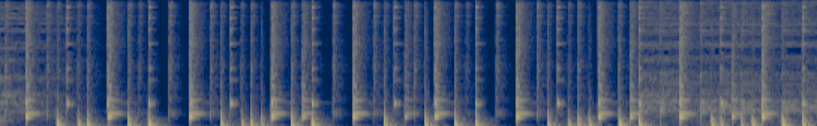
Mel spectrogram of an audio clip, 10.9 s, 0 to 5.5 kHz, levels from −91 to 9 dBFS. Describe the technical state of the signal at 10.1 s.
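At 10.1 s the audio is intact, with no dropout, distortion, glitch or other fault to be heard at that moment.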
